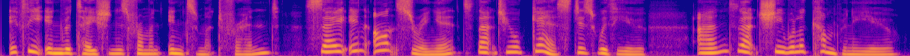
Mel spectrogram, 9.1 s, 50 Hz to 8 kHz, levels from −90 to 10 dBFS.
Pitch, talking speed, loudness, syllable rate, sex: 220 Hz, 160 wpm, -17 LUFS, 4.4 syllables/s, female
